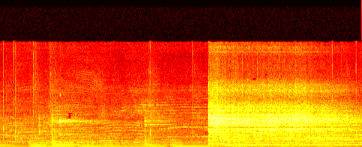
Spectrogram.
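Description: Live amplified music: an electric guitar playing held chords over a deep bass line. A bright, hiss-like wash joins about halfway through.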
